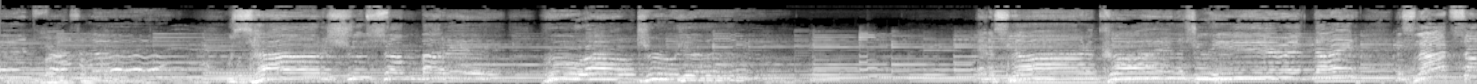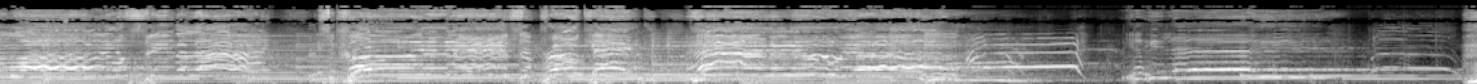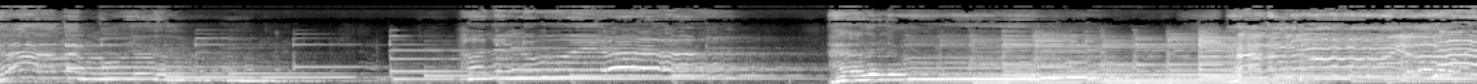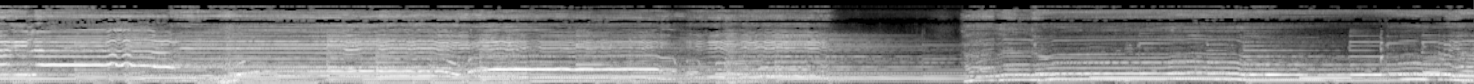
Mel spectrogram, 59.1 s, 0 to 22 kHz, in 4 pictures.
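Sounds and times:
man and woman singing duet: 0.0s - 8.0s, 9.8s - 32.5s, 34.1s - 59.0s
live band playing: 0.0s - 26.0s, 39.4s - 54.0s
prominent guitar: 0.0s - 59.0s.

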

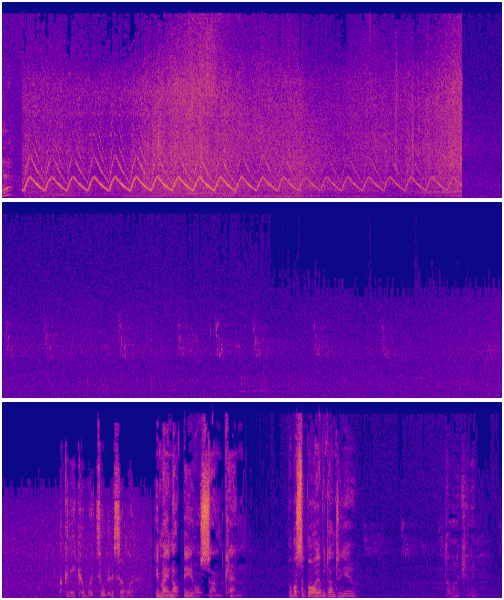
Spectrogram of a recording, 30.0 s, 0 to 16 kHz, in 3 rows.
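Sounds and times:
police siren wailing: 0.4s - 9.2s
car engine racing: 2.5s - 9.2s.

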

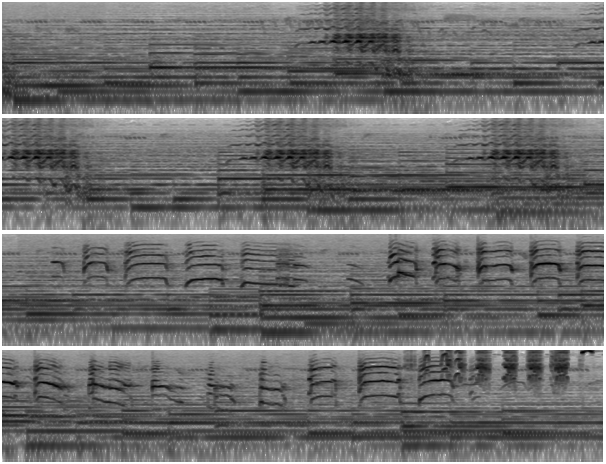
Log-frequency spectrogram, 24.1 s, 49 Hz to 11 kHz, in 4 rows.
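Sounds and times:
background music: 0.0s - 24.0s
horse neighing: 6.0s - 7.0s, 22.0s - 24.0s.

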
